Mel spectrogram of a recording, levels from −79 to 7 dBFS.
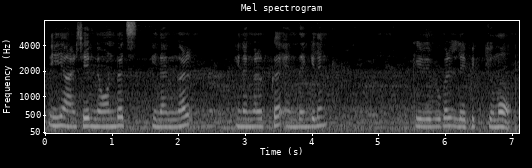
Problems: low volume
